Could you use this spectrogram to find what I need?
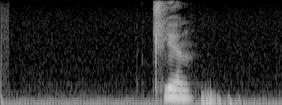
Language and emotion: Russian, neutral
